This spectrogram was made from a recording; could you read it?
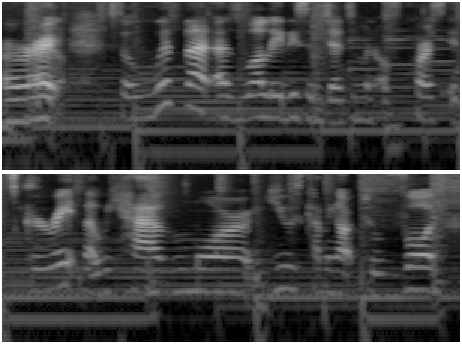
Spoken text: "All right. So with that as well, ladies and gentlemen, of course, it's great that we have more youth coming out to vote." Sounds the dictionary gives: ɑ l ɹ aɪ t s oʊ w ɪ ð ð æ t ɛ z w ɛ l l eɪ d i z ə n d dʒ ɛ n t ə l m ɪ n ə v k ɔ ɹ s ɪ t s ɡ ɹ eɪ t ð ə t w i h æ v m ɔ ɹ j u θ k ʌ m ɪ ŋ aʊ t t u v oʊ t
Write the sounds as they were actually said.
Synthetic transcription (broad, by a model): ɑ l ɹ aɪ t s oʊ w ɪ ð ð æ t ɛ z w ɛ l l eɪ d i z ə n dʒ ɛ n t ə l m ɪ n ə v k ɔ ɹ s ɪ t s ɡ ɹ eɪ t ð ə t w i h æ v m ɔ ɹ j u s k ʌ m ɪ ŋ aʊ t t u v oʊ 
